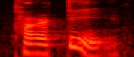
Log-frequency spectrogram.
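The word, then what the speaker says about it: thirty: 30তে আবার এই থার্ডটা হচ্ছে ট্রাই সিলেবল, এই থার্ড কী করতে হবে, জোরে উচ্চারণ করতে হবে, টিটা স্বাভাবিক, থার্টি, থার্টি।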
